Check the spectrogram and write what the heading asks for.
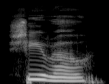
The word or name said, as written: shero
